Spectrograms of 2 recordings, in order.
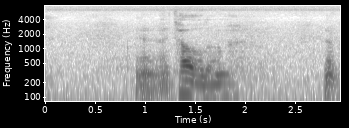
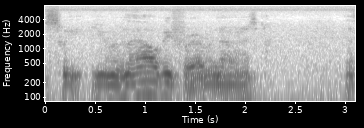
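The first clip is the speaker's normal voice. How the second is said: ordinary talk, nothing marked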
